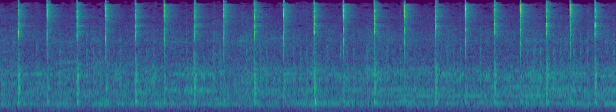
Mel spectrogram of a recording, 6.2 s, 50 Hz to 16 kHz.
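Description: A 12 V DC relay driven by a square-wave oscillator clicking on and off in a steady rhythm, about three sharp clicks a second, over a faint steady hum.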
